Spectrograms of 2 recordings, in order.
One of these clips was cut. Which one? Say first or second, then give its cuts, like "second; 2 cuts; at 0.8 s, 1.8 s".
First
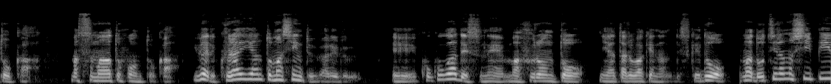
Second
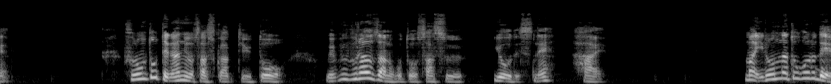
first; 4 cuts; at 1.8 s, 3.8 s, 5.9 s, 7.3 s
